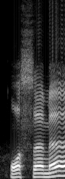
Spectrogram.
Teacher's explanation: مد متصل ہے، 4 الف کی مقدار کے برابر کھینچ کر پڑھیں گے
